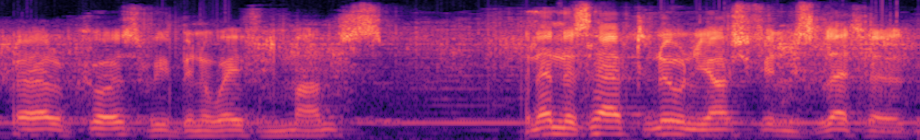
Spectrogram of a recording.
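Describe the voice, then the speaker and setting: An actor playing an ardent, reassuring gentleman lover in an old-time radio drama, suave and declamatory. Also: medium pitch, normal speed, close to an everyday voice, poor audio. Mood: light, reassuring. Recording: old radio broadcast, music behind.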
